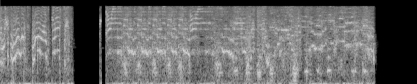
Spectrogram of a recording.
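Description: Loud, harshly distorted and noisy effects-processed audio, with a garbled sound filling all pitches. It breaks off in two brief silent gaps, just before a second in and near the end.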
